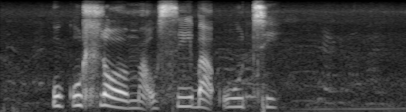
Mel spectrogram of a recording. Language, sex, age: Xhosa, female, 24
